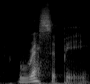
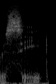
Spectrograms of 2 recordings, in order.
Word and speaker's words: receipt: um anyway rece now the p is silent so many of my students they do say recipe instead of receipt because they just for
